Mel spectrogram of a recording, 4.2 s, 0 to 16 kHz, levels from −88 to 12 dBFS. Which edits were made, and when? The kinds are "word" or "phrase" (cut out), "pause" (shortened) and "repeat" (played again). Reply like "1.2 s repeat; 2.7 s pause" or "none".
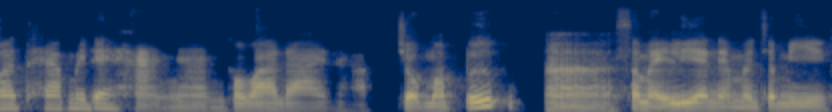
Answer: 1.9 s pause; 2.6 s pause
